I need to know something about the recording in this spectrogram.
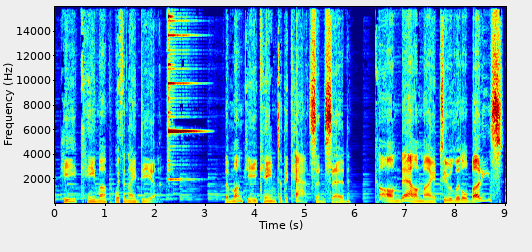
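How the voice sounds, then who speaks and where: A man reads a scripted children's story as narrator. His pace is leisurely and his intonation is lively. Music plays quietly behind him. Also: medium pitch, vocal fry.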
